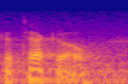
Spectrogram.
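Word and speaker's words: katecho: It's K-A-T-E-C-H-O, kateko. Actually, I think the Greek is, to be correct, is pronounced kateko, but catechism puts the emphasis on the first syllable.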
